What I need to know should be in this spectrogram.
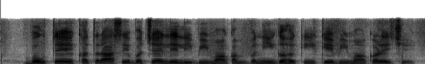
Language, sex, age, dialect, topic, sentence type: Maithili, male, 46-50, Angika, banking, statement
